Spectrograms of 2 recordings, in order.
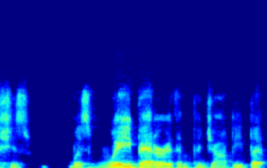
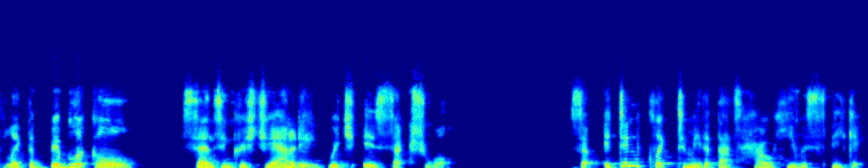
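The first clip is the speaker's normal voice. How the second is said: normal talking voice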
